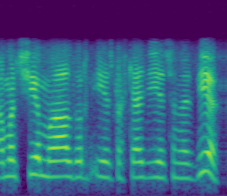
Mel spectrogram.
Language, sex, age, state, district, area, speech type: Kashmiri, male, 18-30, Jammu and Kashmir, Baramulla, urban, conversation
